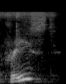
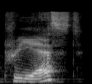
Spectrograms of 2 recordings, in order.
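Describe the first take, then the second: First: The vowel is one single long sound. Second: Both vowel letters are sounded separately. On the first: The speaker calls it right. "for priest" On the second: The speaker calls it wrong. "it's not priest"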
